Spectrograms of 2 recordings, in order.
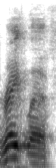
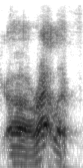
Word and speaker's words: Rateliff: And Ratliff is spelled Rateliff, and much to my embarrassment, I mispronounced it when I introduced him on the video to the broadcast. I said Ratliff, and he's like, Ratliff. I'm like, oh, sorry, Ratliff. That's embarrassing.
